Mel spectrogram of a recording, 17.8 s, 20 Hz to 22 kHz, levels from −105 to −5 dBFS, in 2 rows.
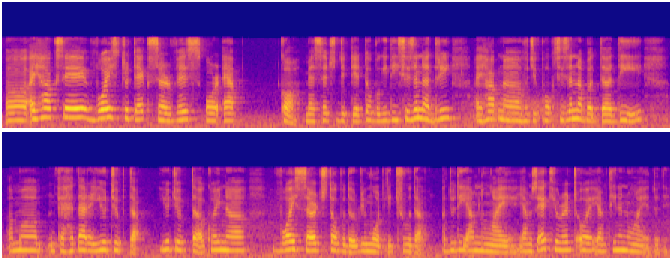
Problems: background sounds at intervals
